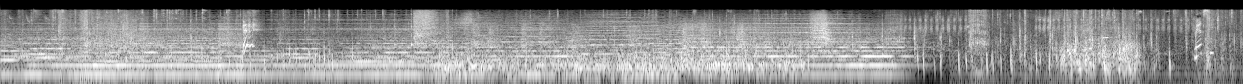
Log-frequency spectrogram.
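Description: A ridden horse clip-clops steadily on a road to Royston in a Robin Hood adventure scene, the hoofbeats running throughout under loud music.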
